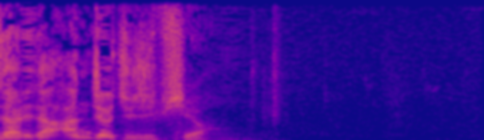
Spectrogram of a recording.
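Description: A man speaks loudly through a loudspeaker outdoors, then breaks off.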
